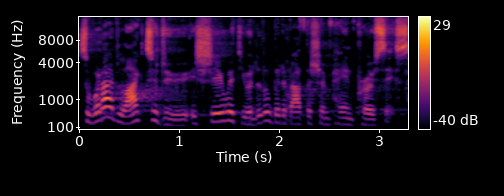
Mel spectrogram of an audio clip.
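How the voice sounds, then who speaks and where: A woman of medium pitch speaks in a South African accent with very wide pitch swings, against noticeable background noise. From South Africa and France. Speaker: motivational speaker. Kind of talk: keynote talk. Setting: stage with audience.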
